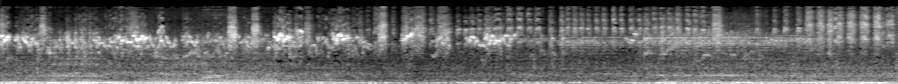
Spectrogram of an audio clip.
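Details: Budgies calling while mating: rapid high chirps and buzzy warbling in quick runs, louder in the first half, then a thinner, rattling chatter over a constant low background hum.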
